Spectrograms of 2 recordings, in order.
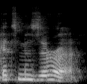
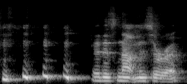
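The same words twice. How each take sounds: First: Missouri ending in "uh", like "Mizz-ur-uh"; mock the Missouri folks who say it wrong; Missouri with an "uh" ending instead of "ee"; mispronounced Missouri. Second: Missouri ending in a clear "ee", like "Mizz-ur-ee"; not Missouri, slow, the "ee" ending stressed; correct Missouri. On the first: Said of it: "There's people that are like". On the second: Shown as a demonstration. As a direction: firmly set the right way to say Missouri. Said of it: "No, it's not".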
